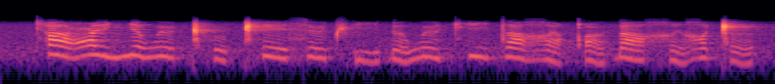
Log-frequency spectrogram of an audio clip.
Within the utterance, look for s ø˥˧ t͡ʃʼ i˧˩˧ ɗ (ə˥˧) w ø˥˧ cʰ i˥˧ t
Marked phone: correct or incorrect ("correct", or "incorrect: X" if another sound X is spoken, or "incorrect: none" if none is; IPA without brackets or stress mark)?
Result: incorrect: ə˧˩˧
